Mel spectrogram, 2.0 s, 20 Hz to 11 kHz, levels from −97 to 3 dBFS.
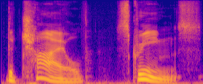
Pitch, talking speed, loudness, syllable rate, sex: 110 Hz, 90 wpm, -17 LUFS, 1.8 syllables/s, male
